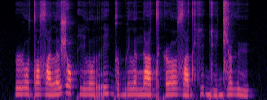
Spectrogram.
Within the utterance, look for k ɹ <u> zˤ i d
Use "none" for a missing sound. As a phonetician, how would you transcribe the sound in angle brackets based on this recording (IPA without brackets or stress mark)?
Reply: y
